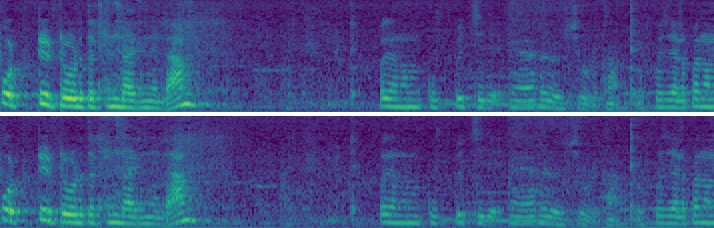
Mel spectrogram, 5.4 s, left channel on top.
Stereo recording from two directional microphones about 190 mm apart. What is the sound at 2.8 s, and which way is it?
Speech, 45° left (ahead or behind).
